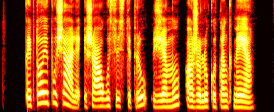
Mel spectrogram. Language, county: Lithuanian, Vilnius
